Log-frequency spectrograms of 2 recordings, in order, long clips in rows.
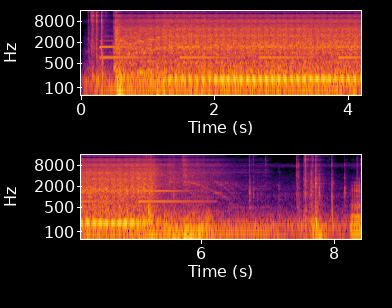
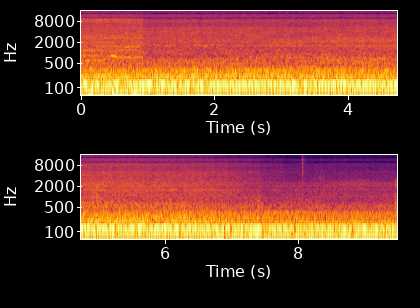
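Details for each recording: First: Foxbody Mustang that starts perfectly on the first start of the day but struggles afterward, with surging idle, miss and shake when it does run: the starter chugs the engine evenly for about four seconds without catching, then quits; hard start when warm, cause undiagnosed. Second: Foxbody Mustang with hot-start and surging-idle trouble, first cold start of the day, timing about 12 degrees: it starts right up into a steady, even, slightly fast idle that is coming down; no misses or knocks.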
